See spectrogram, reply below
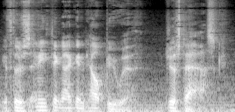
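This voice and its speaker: Deep-voiced, brisk commander. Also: male voice, expressive, background noise. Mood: earnest, supportive. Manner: direct, plainspoken, inquisitive. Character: human male military commander, steady, supportive, direct. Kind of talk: video game dialogue acting.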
